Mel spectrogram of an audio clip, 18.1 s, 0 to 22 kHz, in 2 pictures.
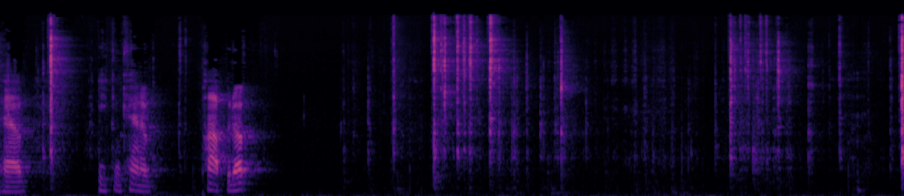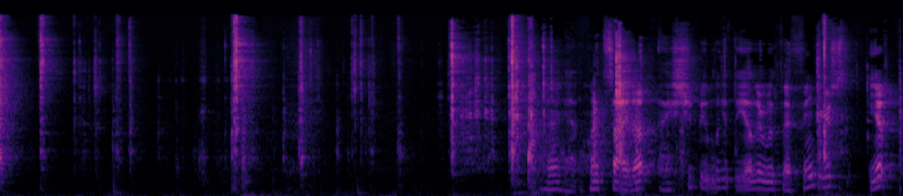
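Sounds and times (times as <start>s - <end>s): plastic tool scraping and clicking: 3.4s - 16.0s.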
